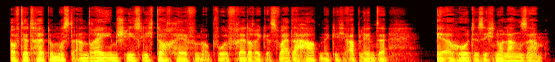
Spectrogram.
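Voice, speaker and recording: Male audiobook narrator: extremely low, breathy-husky voice, measured dramatic reading, dry studio sound. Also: a bit bright, no echo. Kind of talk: scripted dramatic literary narration.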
